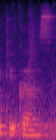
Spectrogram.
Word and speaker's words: Ducos: Just call me Ducos.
